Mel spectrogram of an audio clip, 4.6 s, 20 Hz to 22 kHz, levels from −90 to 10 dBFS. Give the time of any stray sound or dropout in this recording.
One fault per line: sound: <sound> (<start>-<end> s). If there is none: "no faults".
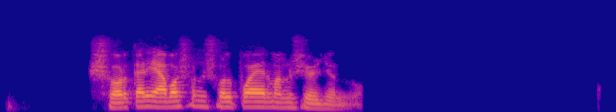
no faults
